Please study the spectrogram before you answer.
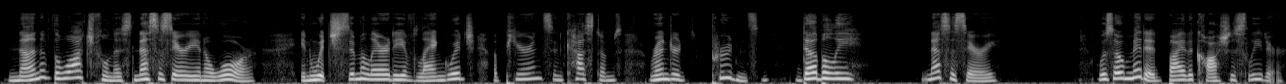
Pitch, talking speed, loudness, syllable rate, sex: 215 Hz, 120 wpm, -19 LUFS, 5.5 syllables/s, female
